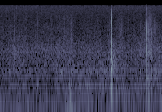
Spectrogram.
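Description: Two short, sharp clicks about half a second apart, over quiet room tone in an empty room.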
